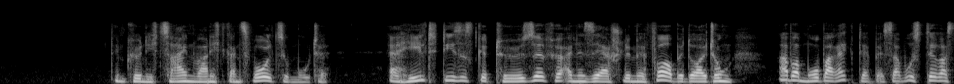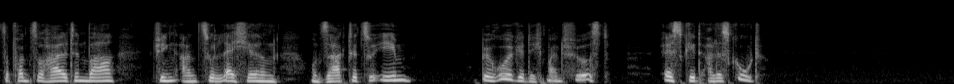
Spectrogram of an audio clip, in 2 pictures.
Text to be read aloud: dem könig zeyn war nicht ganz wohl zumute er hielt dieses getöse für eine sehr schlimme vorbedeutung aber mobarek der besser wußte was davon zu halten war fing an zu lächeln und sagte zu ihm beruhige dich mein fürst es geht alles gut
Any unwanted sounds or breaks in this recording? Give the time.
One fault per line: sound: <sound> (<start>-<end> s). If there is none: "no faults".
no faults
